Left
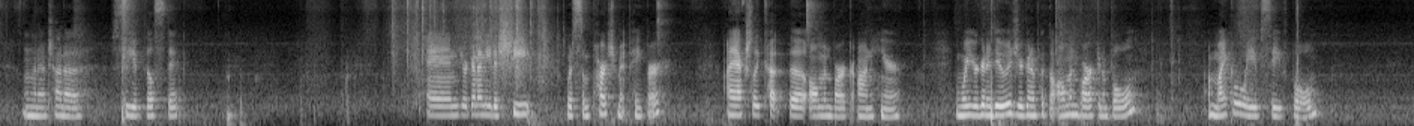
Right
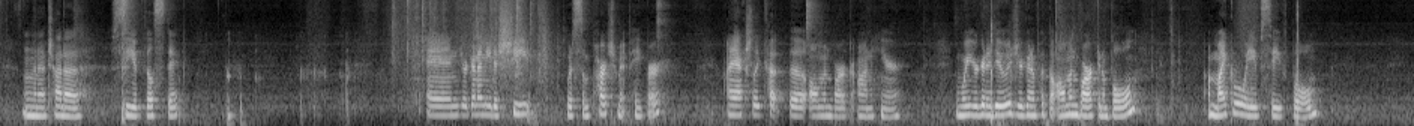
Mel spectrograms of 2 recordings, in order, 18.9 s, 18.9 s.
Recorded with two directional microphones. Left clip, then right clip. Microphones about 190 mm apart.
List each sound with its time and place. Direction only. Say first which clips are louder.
0.3 s speech: right 3 dB; 25° right (ahead or behind)
5.2 s a sound: left 2 dB; 25° left (ahead or behind)
5.6 s speech: left 1 dB; centre (ahead or behind)
9.6 s speech: left 3 dB; 15° left (ahead or behind)
13.9 s speech: right 2 dB; 15° right (ahead or behind)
